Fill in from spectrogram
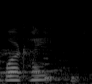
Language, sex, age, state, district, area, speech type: Bodo, female, 60+, Assam, Kokrajhar, urban, spontaneous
